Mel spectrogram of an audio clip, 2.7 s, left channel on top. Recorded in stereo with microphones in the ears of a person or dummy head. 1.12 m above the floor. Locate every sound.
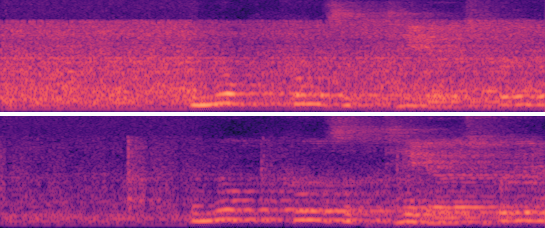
0.9 s a man speaking: 60° left (ahead or behind), 0.6 m; by 2.7 s 30° right (ahead or behind), 1.4 m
